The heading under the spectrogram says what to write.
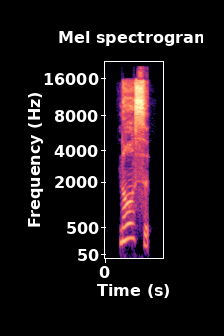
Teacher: As Japanese doesn't have the th sounds, English words are often adapted into su sounds if the th is at the end of the word.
